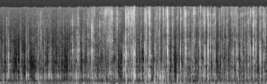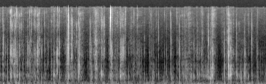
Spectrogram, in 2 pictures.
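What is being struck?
Leather and mesh sneaker.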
